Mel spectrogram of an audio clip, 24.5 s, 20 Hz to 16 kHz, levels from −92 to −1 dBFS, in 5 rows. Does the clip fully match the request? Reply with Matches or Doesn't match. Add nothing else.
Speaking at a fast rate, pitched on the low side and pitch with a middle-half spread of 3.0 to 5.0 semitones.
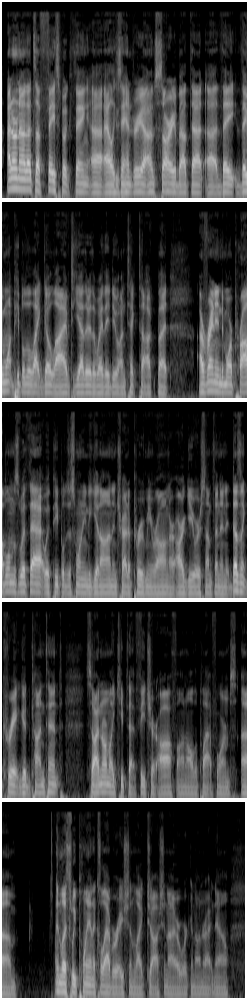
Matches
